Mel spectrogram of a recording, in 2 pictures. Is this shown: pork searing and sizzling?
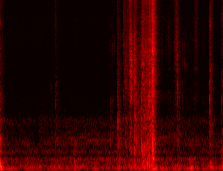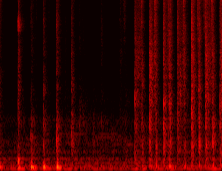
no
